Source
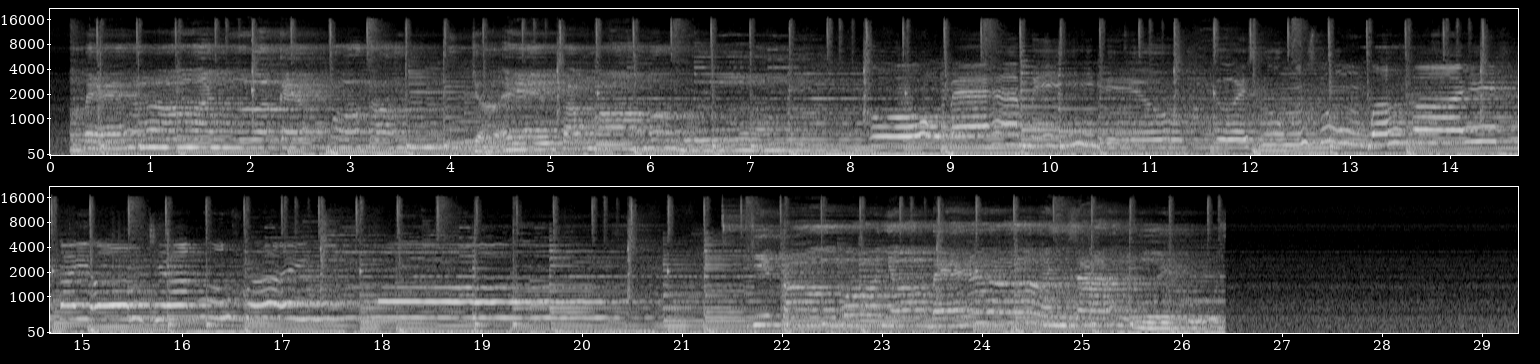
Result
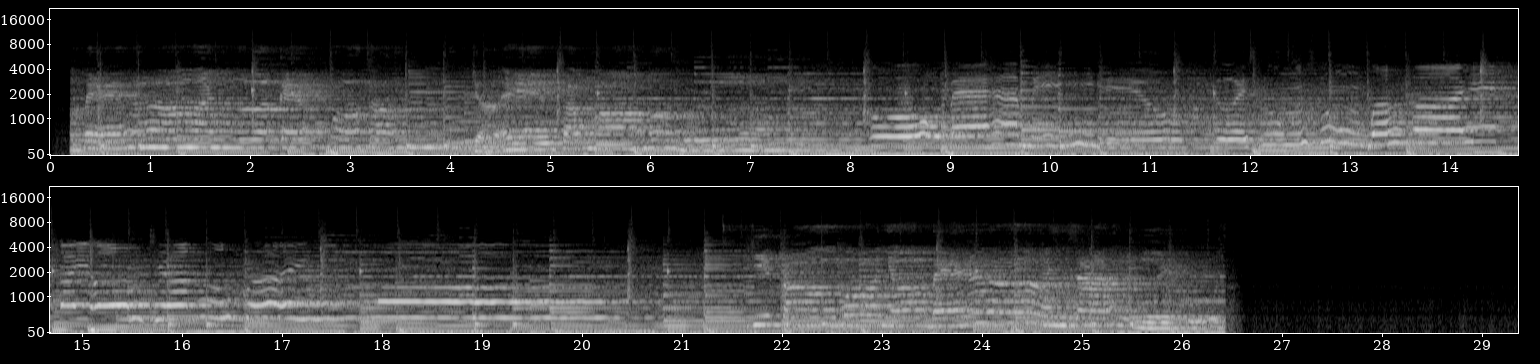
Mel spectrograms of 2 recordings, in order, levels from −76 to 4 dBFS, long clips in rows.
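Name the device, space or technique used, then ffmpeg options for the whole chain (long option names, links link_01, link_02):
hearing-loss simulation: -filter_complex "[0:a]asettb=1/sr,asplit=3[link_01][link_02][link_03];[link_01]atrim=end=14.234[link_04];[link_02]atrim=start=14.23:end=15.34,asetpts=PTS-STARTPTS,afade=type=in:duration=0.004:curve=qsin,afade=type=out:start_time=1.106:duration=0.004:curve=qsin,equalizer=frequency=100:width_type=o:width=0.67:gain=8,equalizer=frequency=400:width_type=o:width=0.67:gain=-12,equalizer=frequency=4000:width_type=o:width=0.67:gain=8[link_05];[link_03]atrim=start=15.336[link_06];[link_04][link_05]acrossfade=duration=0.004:curve1=hsin:curve2=qsin[link_07];[link_07][link_06]acrossfade=duration=0.004:curve1=qsin:curve2=hsin,lowpass=2200,agate=range=-33dB:threshold=-31dB:ratio=3:detection=peak,volume=-1dB"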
